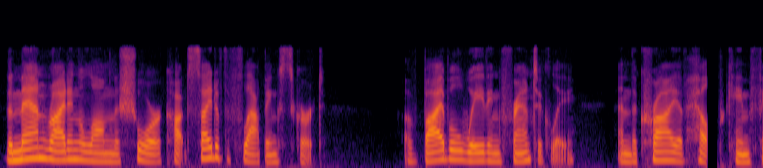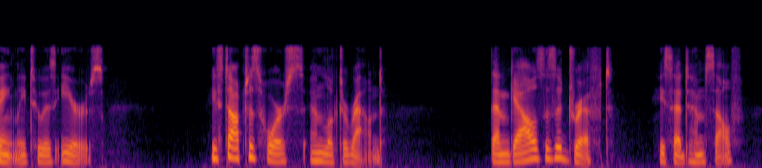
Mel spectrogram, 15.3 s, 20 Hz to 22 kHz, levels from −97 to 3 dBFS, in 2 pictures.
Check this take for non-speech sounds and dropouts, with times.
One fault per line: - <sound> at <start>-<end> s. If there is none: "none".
- dropout at 7.1-7.2 s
